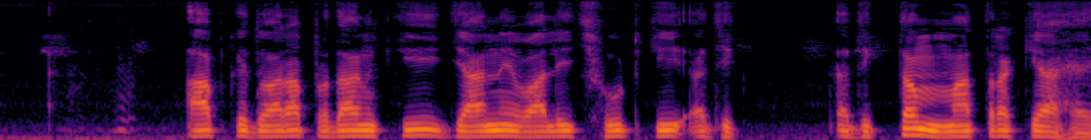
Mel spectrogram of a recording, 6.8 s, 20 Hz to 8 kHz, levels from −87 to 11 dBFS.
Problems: none marked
